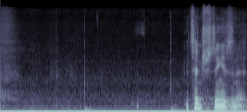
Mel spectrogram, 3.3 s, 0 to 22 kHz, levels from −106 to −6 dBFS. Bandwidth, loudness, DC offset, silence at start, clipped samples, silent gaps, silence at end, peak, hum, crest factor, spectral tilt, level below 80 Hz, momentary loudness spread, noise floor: 17 kHz; -34 LUFS; 2%; 0 s; under 0.1%; none; 0 s; -16 dBFS; none; 22 dB; -5.5 dB/octave; -56 dBFS; 27 LU; -57 dBFS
